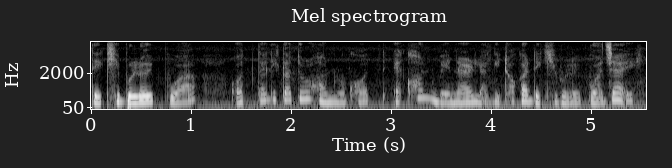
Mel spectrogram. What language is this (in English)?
Assamese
